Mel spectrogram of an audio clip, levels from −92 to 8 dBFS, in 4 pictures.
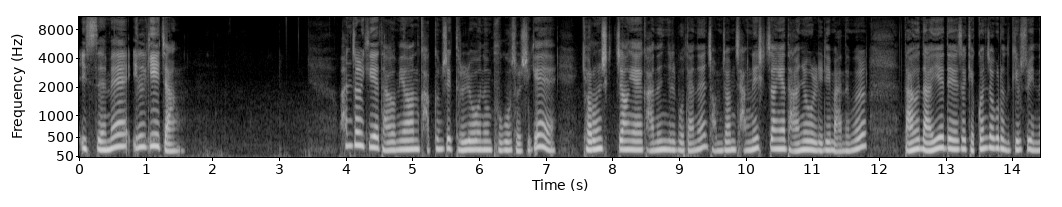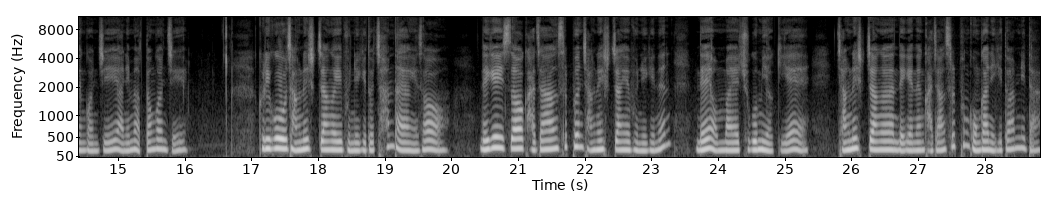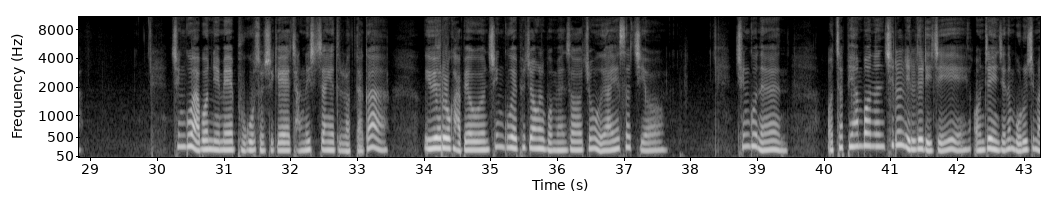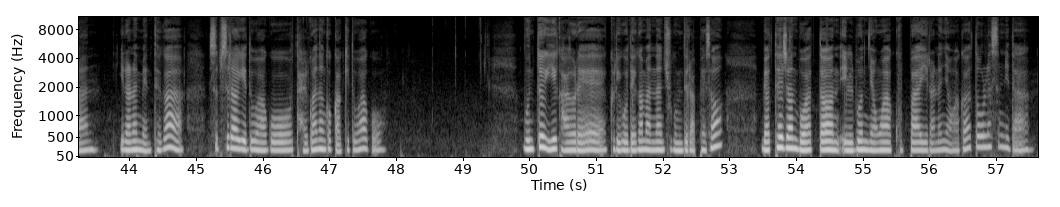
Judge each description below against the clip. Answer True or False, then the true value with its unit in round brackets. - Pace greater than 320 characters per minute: False (285 characters per minute)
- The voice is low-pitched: False (200 Hz)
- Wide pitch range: False (3.1 semitones)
